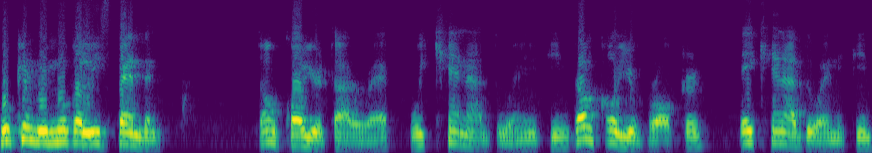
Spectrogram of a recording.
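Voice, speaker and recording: A man talks at a fairly quick pace, his pitch swinging very widely. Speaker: title representative. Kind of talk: webinar presentation.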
